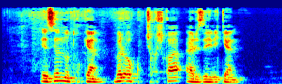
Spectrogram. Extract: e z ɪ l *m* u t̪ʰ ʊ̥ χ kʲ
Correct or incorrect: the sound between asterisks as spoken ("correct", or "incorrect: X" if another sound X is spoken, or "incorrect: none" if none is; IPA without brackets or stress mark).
incorrect: n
